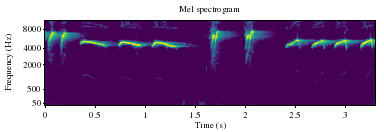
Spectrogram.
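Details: Persistent song of a kolibri wulung sunbird for caged-bird training: a few piercing upward chirps, drawn-out high falling whistles, then a quick series of short downslurred notes.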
